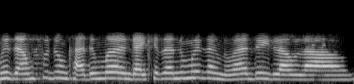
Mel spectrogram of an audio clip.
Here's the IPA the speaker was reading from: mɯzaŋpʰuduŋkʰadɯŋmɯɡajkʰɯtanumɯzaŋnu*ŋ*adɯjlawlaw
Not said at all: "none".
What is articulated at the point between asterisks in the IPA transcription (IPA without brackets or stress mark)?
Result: ŋ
